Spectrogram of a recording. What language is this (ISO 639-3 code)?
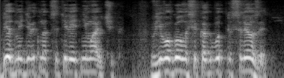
rus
